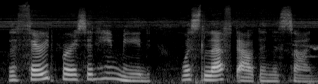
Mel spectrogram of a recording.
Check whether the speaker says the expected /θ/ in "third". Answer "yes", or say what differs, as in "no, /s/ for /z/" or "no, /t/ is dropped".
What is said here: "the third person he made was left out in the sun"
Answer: yes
